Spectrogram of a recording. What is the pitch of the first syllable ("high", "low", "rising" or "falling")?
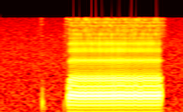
low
